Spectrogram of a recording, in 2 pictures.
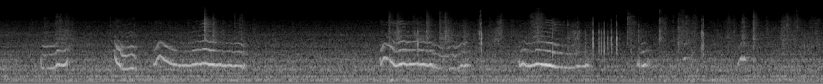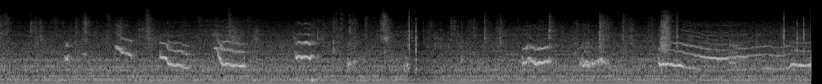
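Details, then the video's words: Male teacup Chihuahua puppy left alone in his bed, crying for his owners: high, thin whining whimpers that rise and fall, coming in repeated bursts throughout, with scattered clicking noises and a steady low hum behind. "Teacup chihuahua crying"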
